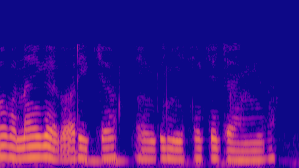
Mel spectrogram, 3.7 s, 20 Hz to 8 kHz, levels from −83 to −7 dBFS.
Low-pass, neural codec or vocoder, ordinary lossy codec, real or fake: 7.2 kHz; none; AAC, 16 kbps; real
